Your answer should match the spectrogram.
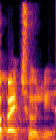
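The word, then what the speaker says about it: Pacioli: Actually spelling में एच नहीं, लेकिन प्रोनाउंसिएशन में है लुका पैचियोली. ये कौन है सर लुका पैचियोली?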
